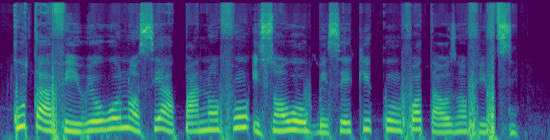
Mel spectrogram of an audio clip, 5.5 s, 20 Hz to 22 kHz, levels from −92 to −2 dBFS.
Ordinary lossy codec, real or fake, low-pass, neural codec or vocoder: none; real; none; none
